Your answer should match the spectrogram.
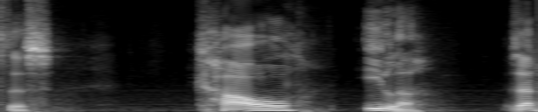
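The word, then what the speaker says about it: Caol Ila: that do you think i'm looking up the pronunciation right yeah so it's a 12 year is islay it's cole cole cole ela age 12 years elay single malt scotch whiskey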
